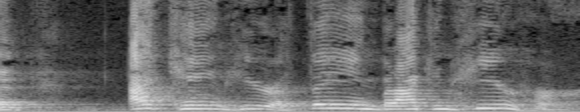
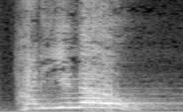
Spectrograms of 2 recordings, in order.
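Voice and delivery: wife's question; 8 semitones higher, 7 dB louder than usual. Retold or imitated. Wife asking in retold dialogue.

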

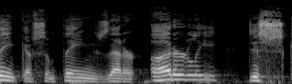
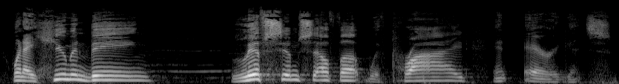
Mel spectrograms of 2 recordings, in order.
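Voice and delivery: ordinary talk, nothing marked

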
